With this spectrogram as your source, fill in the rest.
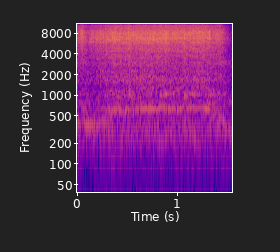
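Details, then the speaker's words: Aurora HO slot car dune buggy chassis, restored, run on transformer: tiny motor whirs at high speed with a thin steady squeal from a dry bearing needing oil. "you guys hear that yeah it's squealing for oil"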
